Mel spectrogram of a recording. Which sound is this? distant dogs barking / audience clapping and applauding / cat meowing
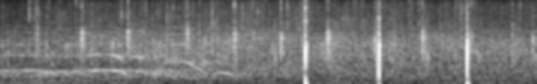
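audience clapping and applauding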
